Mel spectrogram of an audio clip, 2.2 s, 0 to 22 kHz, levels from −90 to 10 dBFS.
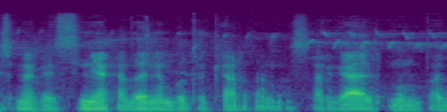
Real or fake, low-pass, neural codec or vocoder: fake; 14.4 kHz; vocoder, 44.1 kHz, 128 mel bands, Pupu-Vocoder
